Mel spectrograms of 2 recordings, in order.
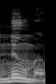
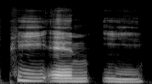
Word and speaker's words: pneuma: force which is the pneuma which is p-n-e-u-m-a the pneuma because the p is silent right so the pneuma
